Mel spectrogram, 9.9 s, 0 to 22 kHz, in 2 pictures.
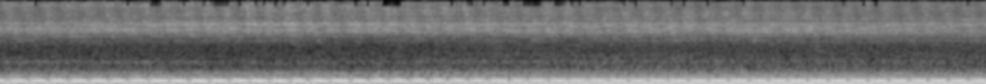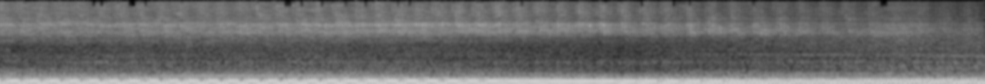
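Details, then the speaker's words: VW Mk1 Rabbit track car with 3.6 VR6 swap, sat all summer, after cold start in neutral: deep even pulsing hum holding steady high idle, no ticks; healthy cold start idle. "let's get a cold start on this thing this thing has a nasty cold start with the 3.6"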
